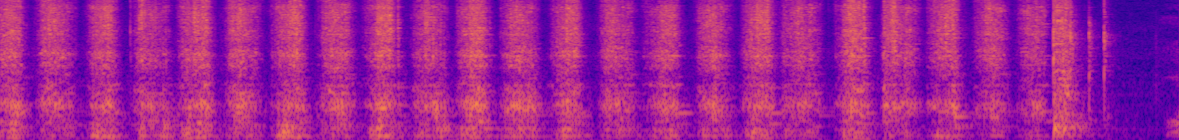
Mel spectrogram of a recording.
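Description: A hand saw cuts through PVC with steady, rhythmic back-and-forth strokes, loud and close, about four strokes per second, stopping abruptly near the end; no voices.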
